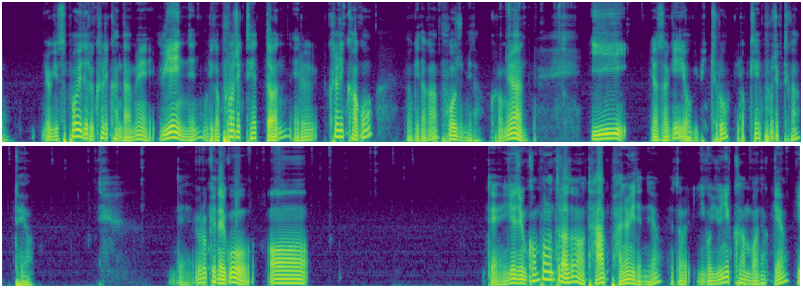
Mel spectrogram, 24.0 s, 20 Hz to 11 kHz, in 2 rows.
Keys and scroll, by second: 7.5 space, 7.7 Escape, 8.2 space, 8.4 Escape, 13.1 m, 15.8 shift+space.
